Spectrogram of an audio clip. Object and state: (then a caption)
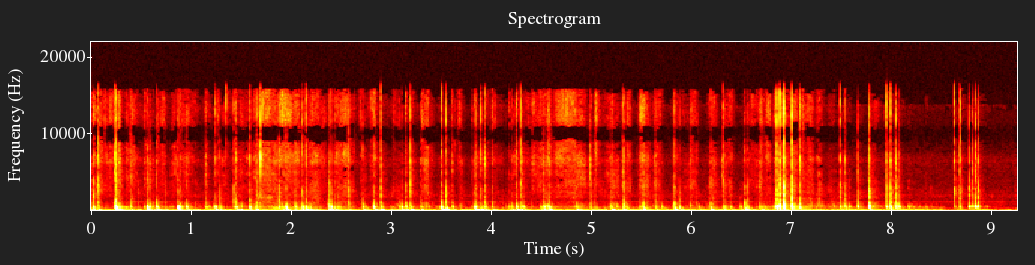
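Plastic sunscreen tube. Long acrylic nails tap and scratch the front of a plastic sunscreen tube while hands grip it, producing a quick, steady run of soft, dry clicks and scrapes. Each tap is short and muted with a low body and a faint hollow plastic tone. Grip and crinkle noise sits between the taps.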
